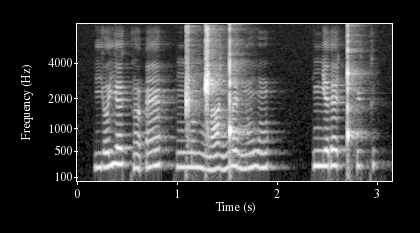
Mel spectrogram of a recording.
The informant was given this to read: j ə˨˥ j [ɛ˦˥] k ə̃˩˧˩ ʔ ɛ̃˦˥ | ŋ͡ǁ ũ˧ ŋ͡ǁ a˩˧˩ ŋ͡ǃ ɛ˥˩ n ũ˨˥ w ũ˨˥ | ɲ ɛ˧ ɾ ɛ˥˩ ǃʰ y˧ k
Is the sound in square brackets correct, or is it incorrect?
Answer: correct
